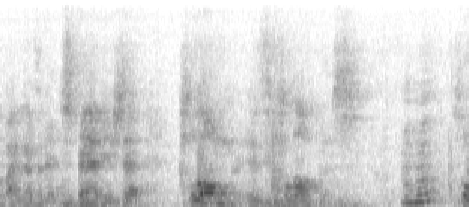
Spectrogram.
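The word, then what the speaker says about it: Colón: for Christopher Columbus and it is Cologne and please please please please please please please put the accent on the second go otherwise you have a colon so you said when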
